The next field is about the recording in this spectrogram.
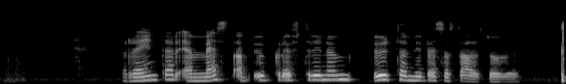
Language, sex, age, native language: Icelandic, female, 40-49, German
